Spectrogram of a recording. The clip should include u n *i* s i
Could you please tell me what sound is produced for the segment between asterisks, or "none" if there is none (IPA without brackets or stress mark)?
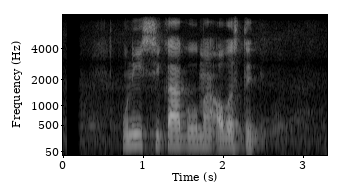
i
